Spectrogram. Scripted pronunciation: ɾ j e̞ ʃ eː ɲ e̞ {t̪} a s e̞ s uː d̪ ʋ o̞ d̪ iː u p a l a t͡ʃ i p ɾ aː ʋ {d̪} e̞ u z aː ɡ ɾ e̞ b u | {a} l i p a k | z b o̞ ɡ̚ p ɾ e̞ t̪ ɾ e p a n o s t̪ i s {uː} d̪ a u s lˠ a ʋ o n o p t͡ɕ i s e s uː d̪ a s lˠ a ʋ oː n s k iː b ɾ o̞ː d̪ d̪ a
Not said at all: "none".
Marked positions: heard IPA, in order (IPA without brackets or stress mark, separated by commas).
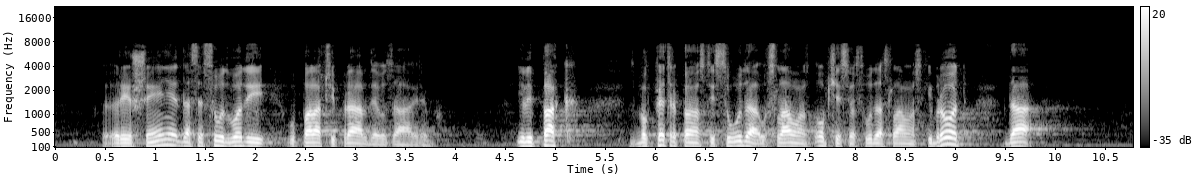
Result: d̪, d̪, i, uː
